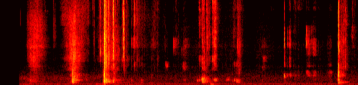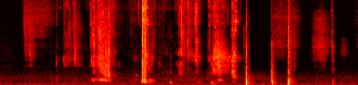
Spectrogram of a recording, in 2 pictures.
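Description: A resin-bonded sand casting mold being worked open by hand: gritty crunching and scraping of the sand, with several sharp knocks.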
